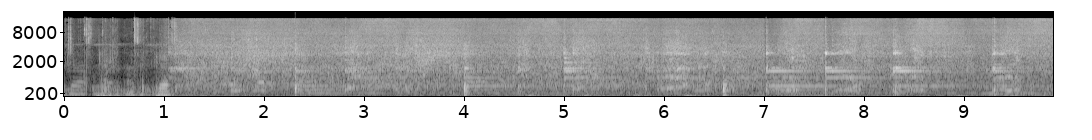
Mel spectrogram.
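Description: Food sizzles loudly as it fries in hot oil.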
